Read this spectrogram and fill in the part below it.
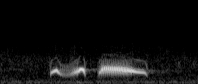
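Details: A single spotted dove phrase, used to train young birds and stir rivals: two quick low coos, the second rising, then a long, steady, slightly wavering coo trailing downward, over a quiet background.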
